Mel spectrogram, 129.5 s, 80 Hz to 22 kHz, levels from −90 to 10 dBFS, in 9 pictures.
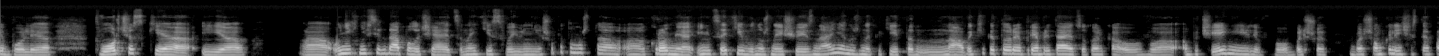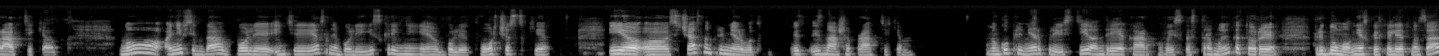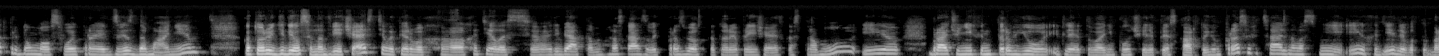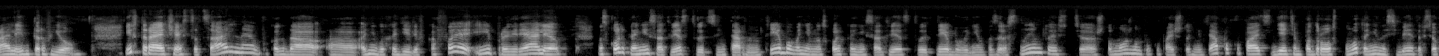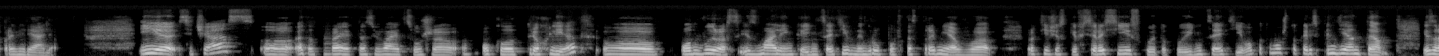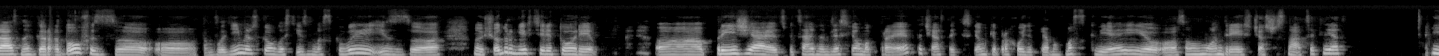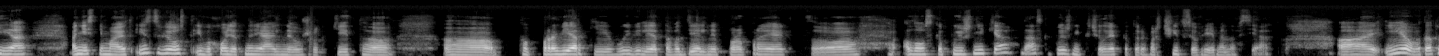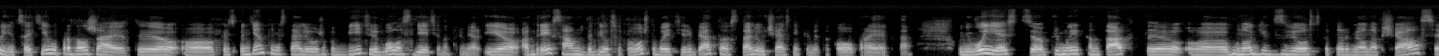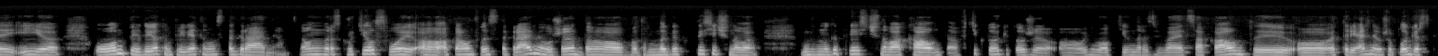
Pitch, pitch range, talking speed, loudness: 185 Hz, 165-205 Hz, 135 wpm, -22 LUFS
